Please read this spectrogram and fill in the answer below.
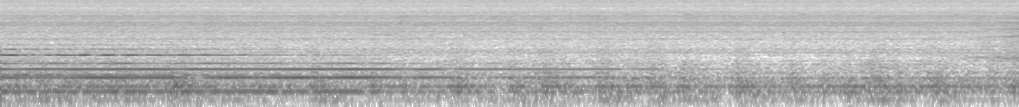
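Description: Quiet, calm ambient background music: a few held, bell-like tones that fade away over the first several seconds, leaving near silence.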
